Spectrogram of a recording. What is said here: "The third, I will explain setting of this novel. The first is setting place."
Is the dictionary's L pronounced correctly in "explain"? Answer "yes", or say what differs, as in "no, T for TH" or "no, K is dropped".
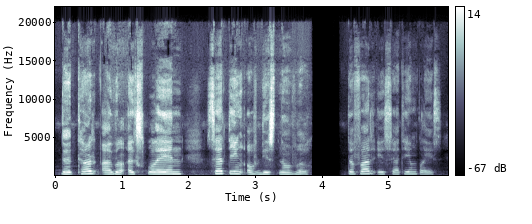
yes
